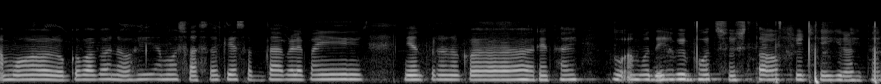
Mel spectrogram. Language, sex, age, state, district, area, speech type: Odia, female, 30-45, Odisha, Kendujhar, urban, spontaneous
